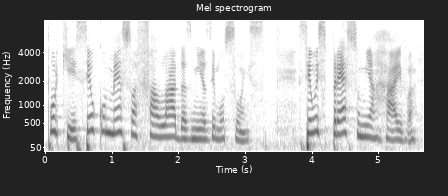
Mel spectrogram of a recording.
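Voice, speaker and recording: Higher-voiced woman teaching warmly. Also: lively intonation, unhurried. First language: not Portuguese. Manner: earnest, encouraging, often adds "né?". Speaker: support group teacher. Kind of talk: church teaching talk.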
